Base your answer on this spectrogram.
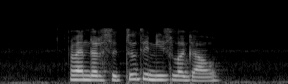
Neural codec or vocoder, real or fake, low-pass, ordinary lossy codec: codec, 16 kHz, 8 kbps, FunCodec, trained on Chinese and English, 25 frames a second; fake; 5.4 kHz; none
